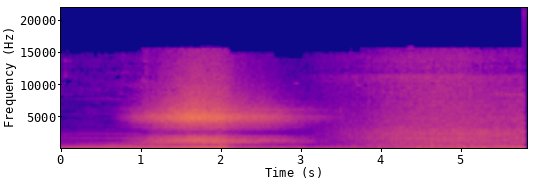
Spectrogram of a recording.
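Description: car engine rumbling

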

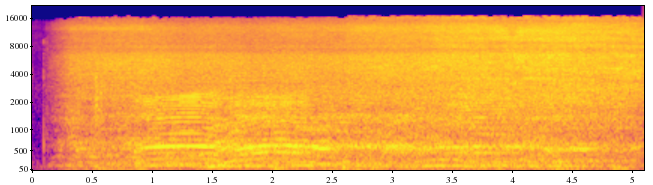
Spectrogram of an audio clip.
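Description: sheep bleating

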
